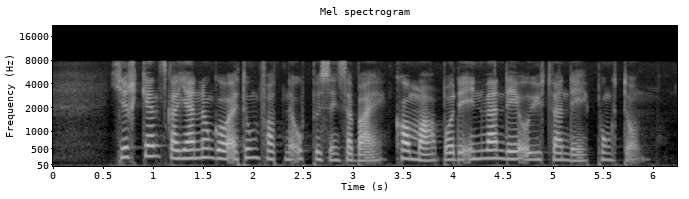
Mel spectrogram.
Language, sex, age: Norwegian, female, 29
